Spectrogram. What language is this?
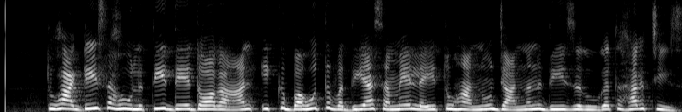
Punjabi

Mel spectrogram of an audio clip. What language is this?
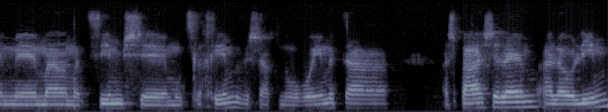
Hebrew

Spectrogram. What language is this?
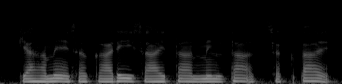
Magahi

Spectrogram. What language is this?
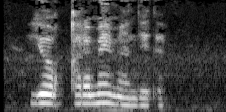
Uzbek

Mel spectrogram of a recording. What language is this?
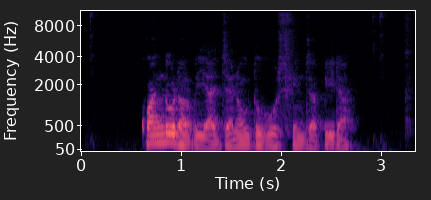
Catalan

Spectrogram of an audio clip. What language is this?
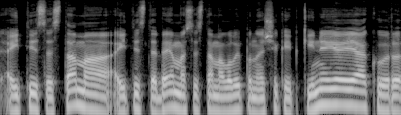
Lithuanian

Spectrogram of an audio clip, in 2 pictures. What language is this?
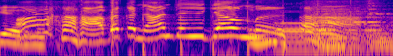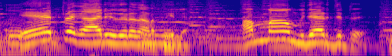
Malayalam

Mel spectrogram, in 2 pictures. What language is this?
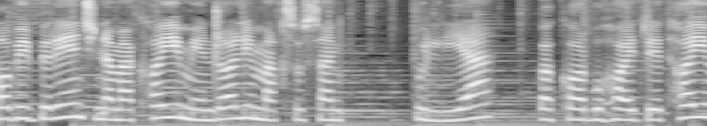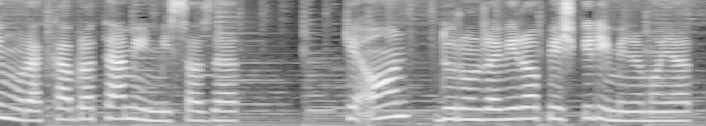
Persian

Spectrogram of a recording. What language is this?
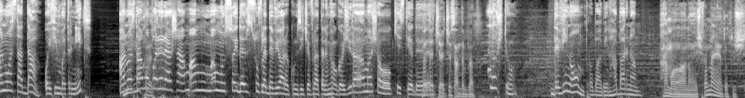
Romanian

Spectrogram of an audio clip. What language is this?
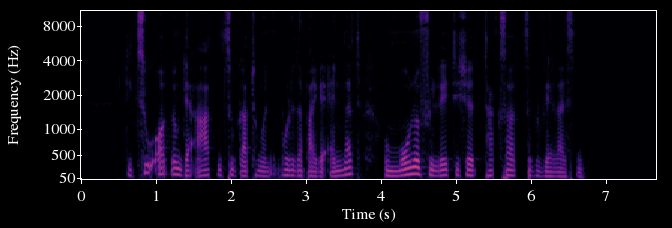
German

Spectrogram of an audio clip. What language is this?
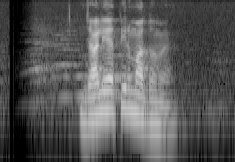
Bangla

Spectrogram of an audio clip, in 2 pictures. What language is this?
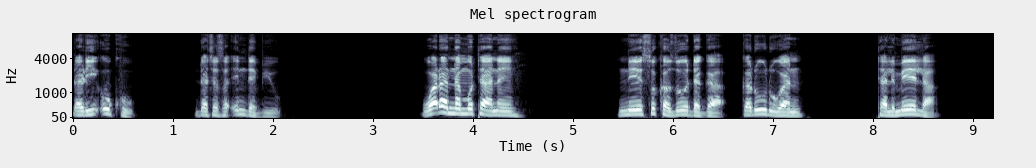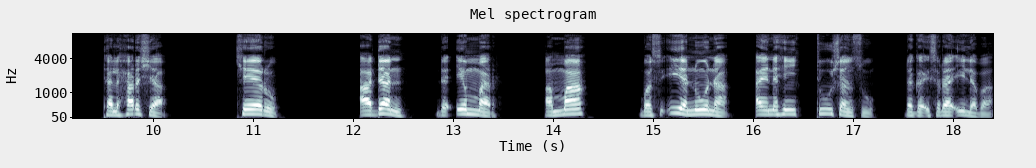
Hausa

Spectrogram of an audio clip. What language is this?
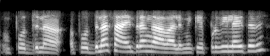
Telugu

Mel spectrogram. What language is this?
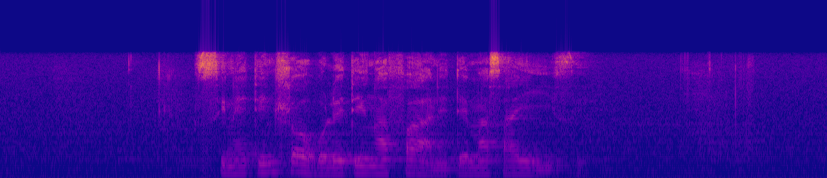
Swati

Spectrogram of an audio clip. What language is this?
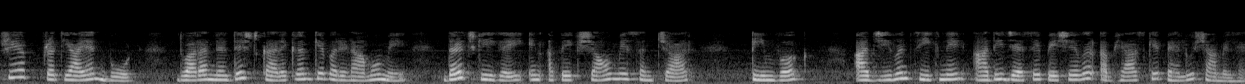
Hindi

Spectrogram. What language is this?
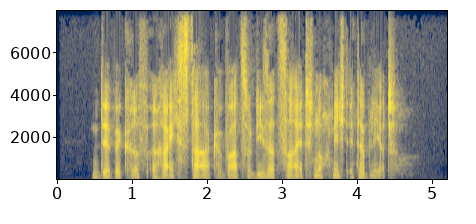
German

